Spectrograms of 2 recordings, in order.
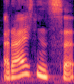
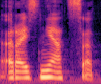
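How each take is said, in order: First: The stress is on the first syllable. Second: The stress is on the second syllable. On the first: The speaker calls it right. "ударение падает на «а»" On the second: The speaker calls it wrong. "это неправильно"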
